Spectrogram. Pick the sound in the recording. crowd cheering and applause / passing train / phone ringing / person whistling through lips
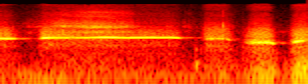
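person whistling through lips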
